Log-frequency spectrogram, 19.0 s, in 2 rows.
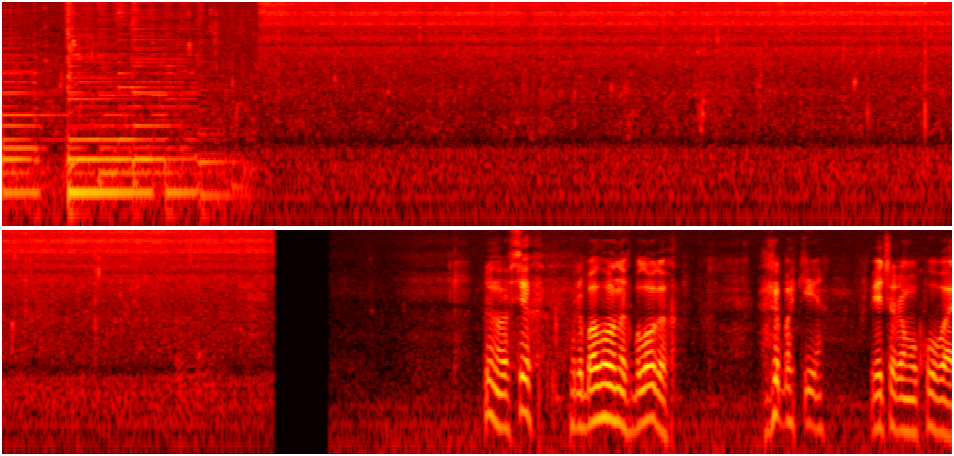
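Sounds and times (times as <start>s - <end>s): water washing on river shore: 2.0s - 12.2s.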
